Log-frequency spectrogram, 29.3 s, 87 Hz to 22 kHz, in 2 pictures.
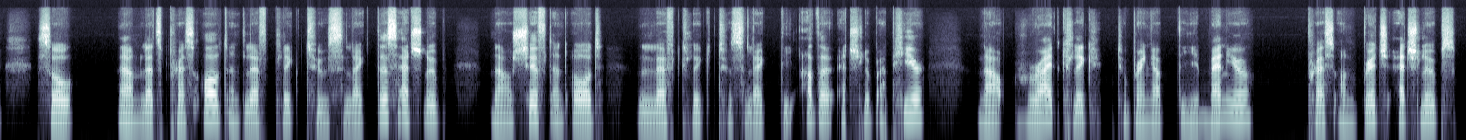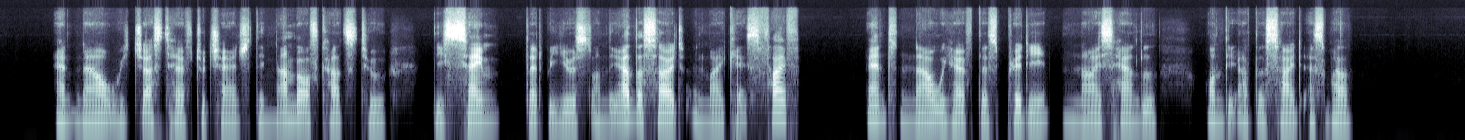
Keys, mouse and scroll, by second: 2.3 alt+click, 7.0 alt+shift+click, 10.4-13.5 right drag, 18.2-20.2 drag, 23.0-23.6 scroll down 3, 23.6-26.7 middle drag.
